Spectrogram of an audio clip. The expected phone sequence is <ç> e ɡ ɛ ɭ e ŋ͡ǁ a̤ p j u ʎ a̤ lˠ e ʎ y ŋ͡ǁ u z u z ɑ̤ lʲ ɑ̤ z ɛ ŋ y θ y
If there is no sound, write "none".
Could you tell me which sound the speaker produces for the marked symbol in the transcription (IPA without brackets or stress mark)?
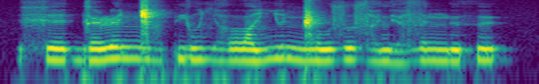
x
